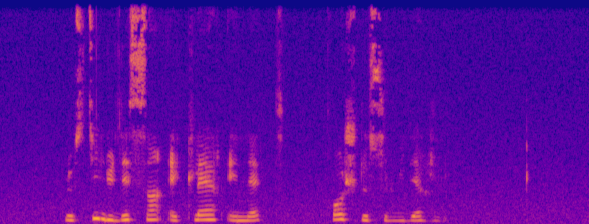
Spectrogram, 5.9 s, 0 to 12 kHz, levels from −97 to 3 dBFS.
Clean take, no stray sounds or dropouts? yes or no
yes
